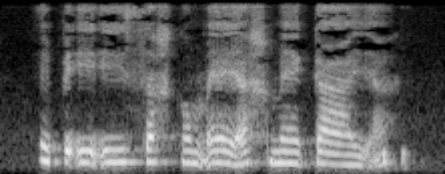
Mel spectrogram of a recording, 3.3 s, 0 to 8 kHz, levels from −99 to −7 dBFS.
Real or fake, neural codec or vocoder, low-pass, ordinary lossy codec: real; none; 7.2 kHz; AAC, 48 kbps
